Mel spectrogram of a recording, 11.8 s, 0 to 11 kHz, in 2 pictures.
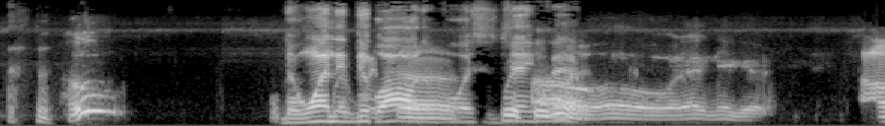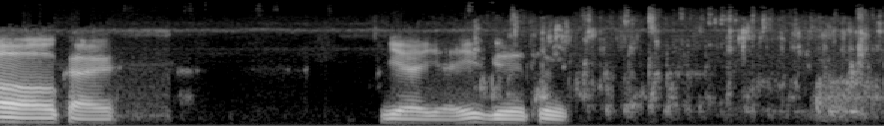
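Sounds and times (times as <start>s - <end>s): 
speech: 0.2s - 0.8s, 1.9s - 4.0s, 5.8s - 6.8s, 8.4s - 10.4s
water pouring into a container: 9.0s - 11.7s.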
